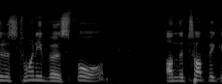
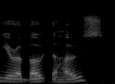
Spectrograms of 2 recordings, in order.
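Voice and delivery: "about the house" as Canadian "a-boat the hoase"; mock Canadian vowels; Canadian accent; 2 semitones lower than usual. Shown as a demonstration. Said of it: "'Cause in Canadian".

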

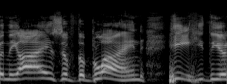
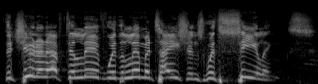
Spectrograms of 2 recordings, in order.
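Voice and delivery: loud, climbing preacher's cry; preaching at full force; 4 semitones higher, 4 dB louder than usual. Acted. Pastor rousing the church to live above limits, full-force preaching. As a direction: lift the crowd with a shouted promise.

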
